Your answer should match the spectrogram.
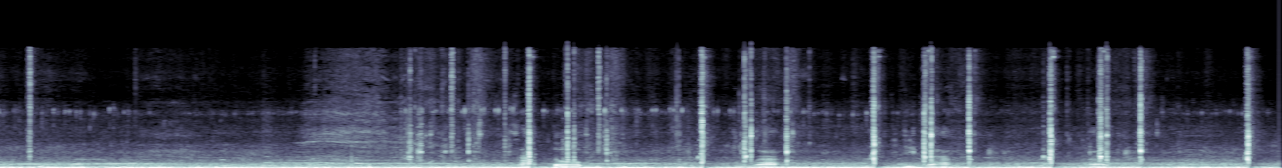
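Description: A rifle being handled and loaded, with a series of sharp metallic clicks at irregular intervals from about four seconds in, over a steady low rumble.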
